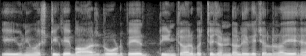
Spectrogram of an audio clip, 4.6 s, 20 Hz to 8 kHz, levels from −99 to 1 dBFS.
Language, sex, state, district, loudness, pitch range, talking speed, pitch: Hindi, male, Uttar Pradesh, Shamli, -17 LUFS, 100-105 Hz, 170 wpm, 100 Hz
